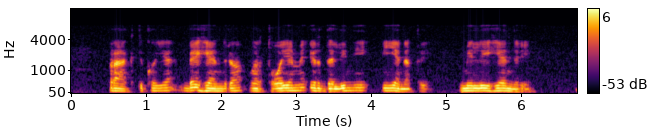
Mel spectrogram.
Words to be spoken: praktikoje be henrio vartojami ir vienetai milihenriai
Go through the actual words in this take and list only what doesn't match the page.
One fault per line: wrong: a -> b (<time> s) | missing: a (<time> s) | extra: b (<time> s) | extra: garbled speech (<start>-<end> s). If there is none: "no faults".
extra: daliniai (3.4 s)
